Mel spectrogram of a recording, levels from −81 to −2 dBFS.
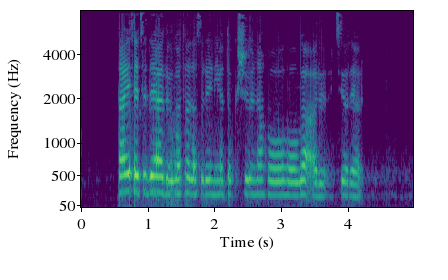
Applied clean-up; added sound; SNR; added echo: neural separator model SepFormer DNS4.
